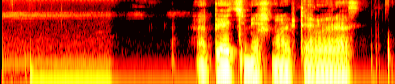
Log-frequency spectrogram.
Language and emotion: Russian, neutral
